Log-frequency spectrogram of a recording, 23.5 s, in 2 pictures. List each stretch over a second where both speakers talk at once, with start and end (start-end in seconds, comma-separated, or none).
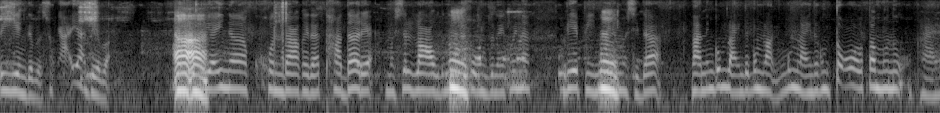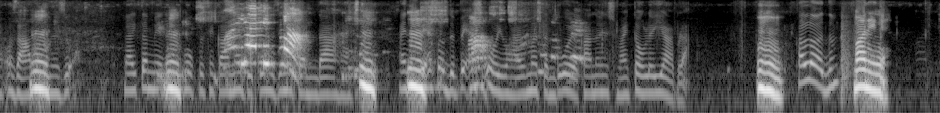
none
